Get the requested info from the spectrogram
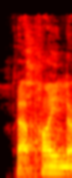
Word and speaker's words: Pijn: Pine. It's PIJN. Yeah. It's spelled like pigeon.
